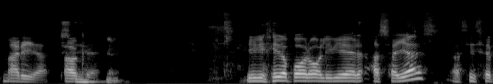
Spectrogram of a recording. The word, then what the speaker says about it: Olivier Assayas: Dirigido por Olivier Assayas, así se pronuncia.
